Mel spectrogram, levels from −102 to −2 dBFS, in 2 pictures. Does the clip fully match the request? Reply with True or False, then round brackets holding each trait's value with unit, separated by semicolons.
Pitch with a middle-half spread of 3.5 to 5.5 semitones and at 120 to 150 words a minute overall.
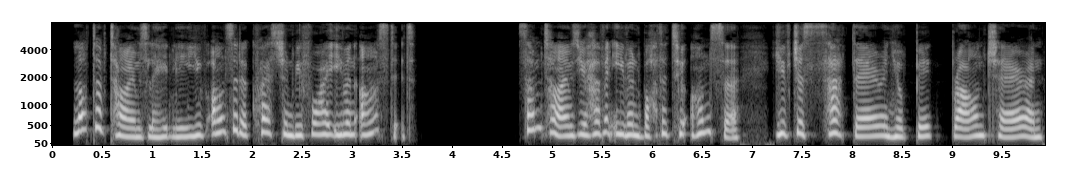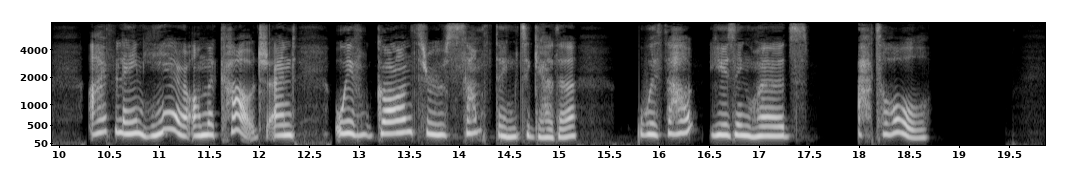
True (4.3 semitones; 140 wpm)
